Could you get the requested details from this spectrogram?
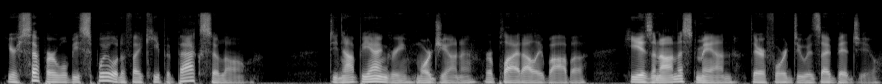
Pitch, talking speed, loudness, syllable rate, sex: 100 Hz, 210 wpm, -21 LUFS, 5.7 syllables/s, male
